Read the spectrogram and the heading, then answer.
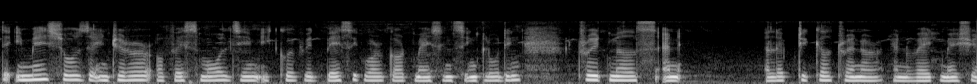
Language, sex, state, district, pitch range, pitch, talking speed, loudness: English, female, Arunachal Pradesh, Lower Dibang Valley, 175-195 Hz, 185 Hz, 130 wpm, -15 LUFS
